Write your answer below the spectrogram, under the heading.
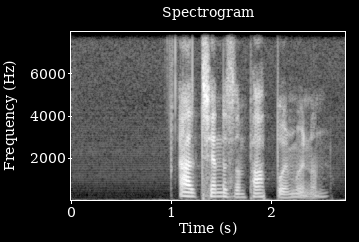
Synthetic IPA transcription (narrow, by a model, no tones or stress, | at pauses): ʔalt̪ɕɛnd̪əsːɔmpʰapːʊɾɪmɵ̰nːə̰n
